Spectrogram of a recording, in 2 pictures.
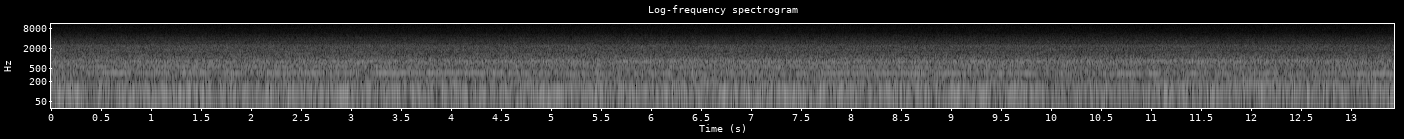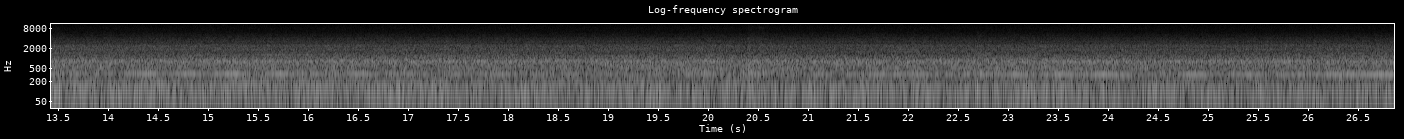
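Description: An electric train hums and rumbles steadily as it runs.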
